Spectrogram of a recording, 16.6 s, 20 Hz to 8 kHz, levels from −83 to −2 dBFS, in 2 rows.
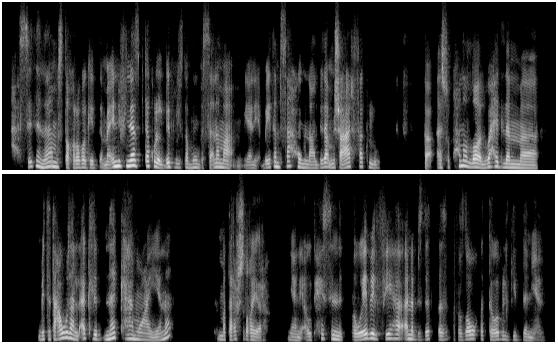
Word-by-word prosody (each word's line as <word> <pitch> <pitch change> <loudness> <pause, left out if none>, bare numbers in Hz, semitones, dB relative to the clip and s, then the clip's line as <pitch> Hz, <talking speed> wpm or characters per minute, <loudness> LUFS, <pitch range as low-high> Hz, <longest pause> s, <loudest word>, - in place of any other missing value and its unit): حسيت 210 +3 -5
إن 190 -6 +3
أنا 210 +4 +3
مستغربة 170 -4 0
جدًا، 155 -1 -6
مع 145 - 0
إن 225 +3 +8
في 235 +1 +3
ناس 255 0 +9
بتاكل 230 -5 +2
البيض 195 +1 +2
بالكمون، 165 -1 -6
بس - - -8
أنا 190 - 0
م 170 -3 -1
يعني 140 0 -7
بقيت 175 +5 -3
امسحه 210 0 -1
من 160 -3 -3
على 145 - -2
البتاع، 165 +7 +2
مش 170 - +2
عارفه 205 +1 +3
آكْله، 170 -7 -8 0.7
فسبحان 245 0 -1
الله! 190 -5 +6
الواحد 195 +4 +1
لما 150 -5 +2 0.8
بتتعوّد 180 +8 +2
على 220 - +4
الأكل 215 -4 0
بنكهة 200 +2 0
معينة، 160 - -3 0.7
ما - - -4
تعرفش - - -1
تغيّرها 135 -4 -3 0.3
يعني، 140 -3 -6
أو 150 - -5
تحس 200 +6 -7
إن 180 -4 +1
التوابل 180 +9 +2
فيها 205 +1 -1
أنا 190 - +3
بالذات 180 +2 -7
بذ 165 -1 -4
باتذوّق 180 +5 -2
التوابل 165 -1 -4
جدًا 155 -1 -10
يعني. 130 - -9
180 Hz, 175 wpm, -24 LUFS, 155-205 Hz, 0.8 s, ناس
